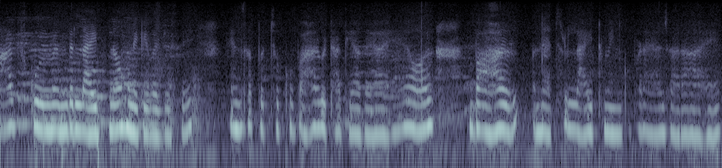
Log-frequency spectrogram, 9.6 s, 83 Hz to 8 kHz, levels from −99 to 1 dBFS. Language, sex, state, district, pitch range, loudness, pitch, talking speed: Hindi, female, Uttar Pradesh, Muzaffarnagar, 215-245 Hz, -34 LUFS, 230 Hz, 180 wpm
